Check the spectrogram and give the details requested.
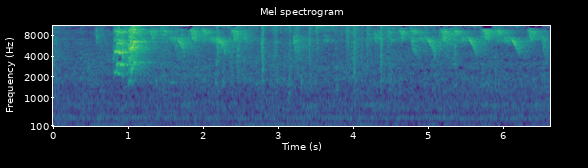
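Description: Birds chirping, a run of quick high notes that each fall in pitch, repeated every half second or so. A short, loud, sharp double sound comes about a second in.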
